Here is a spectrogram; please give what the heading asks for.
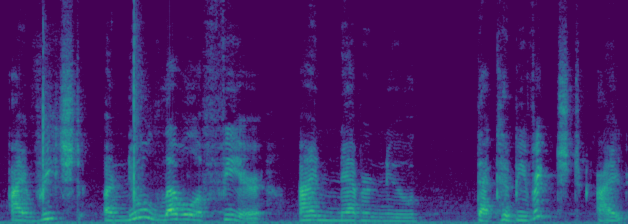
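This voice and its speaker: A young woman recounts an embarrassing story to her camera in a casual storytime vlog. She tells it dramatically and expressively, swearing freely and scattering her speech with filler words. Her voice sits at an ordinary middle pitch. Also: a bit bright, slight background noise. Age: young adult. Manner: casual, profane, filler-heavy. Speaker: vlogger.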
